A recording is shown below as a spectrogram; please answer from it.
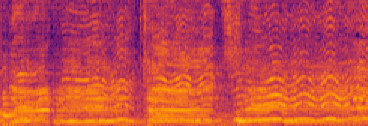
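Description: Operatic singing with wide vibrato over steady held lower notes, loud throughout with a brief dip about three-quarters of the way in.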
